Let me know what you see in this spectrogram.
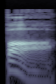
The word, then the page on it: bar: anglais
